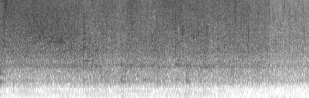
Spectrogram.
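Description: A peanut soup base for Cameroonian groundnut soup fries in a pot with occasional stirring, giving a steady, close, dense sizzle that runs unbroken from start to finish with no voices.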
